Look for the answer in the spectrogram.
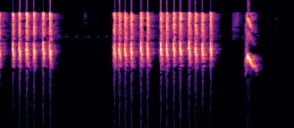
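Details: Gacor cucak cungkok giving tembakan bursts: two fast rattling trains of evenly spaced buzzy notes, then a single sharp down-slurred chip.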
